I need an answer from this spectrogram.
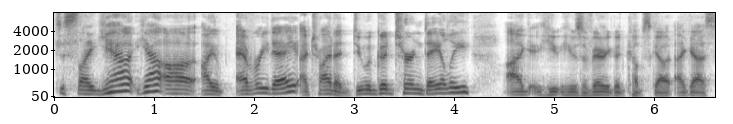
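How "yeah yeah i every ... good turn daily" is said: put-on keen, eager-to-please, excited gushing chatter. Retelling what a chatty, friendly stranger said: imitating an excited man. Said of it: "he's very excited".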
